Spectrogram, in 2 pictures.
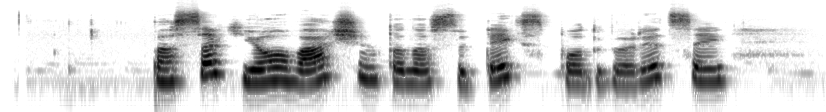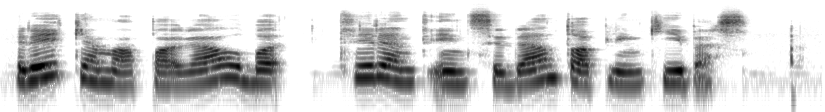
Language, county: Lithuanian, Tauragė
